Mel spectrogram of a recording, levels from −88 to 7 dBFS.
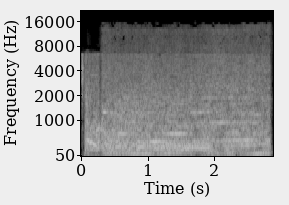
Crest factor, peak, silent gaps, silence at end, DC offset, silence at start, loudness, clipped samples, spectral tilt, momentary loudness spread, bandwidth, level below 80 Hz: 10 dB; -10 dBFS; none; 0 s; under 0.1%; 0 s; -20 LUFS; under 0.1%; -4.5 dB/octave; 2 LU; 16 kHz; -38 dBFS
